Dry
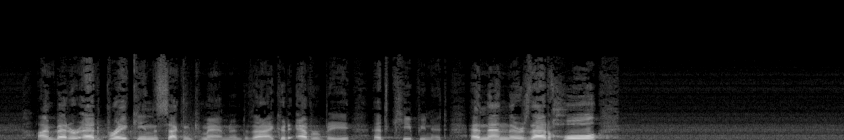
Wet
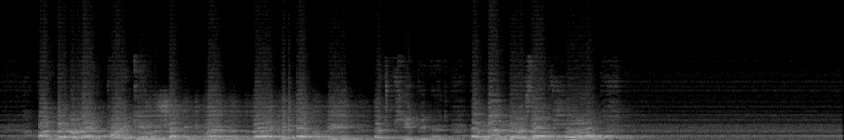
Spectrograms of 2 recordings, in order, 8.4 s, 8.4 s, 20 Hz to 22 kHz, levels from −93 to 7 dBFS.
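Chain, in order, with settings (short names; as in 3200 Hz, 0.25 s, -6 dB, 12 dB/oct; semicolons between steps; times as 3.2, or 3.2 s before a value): 1.45–3.79 CVSD 32 kbps; HPF 85 Hz; comb 1.3 ms, depth 43%; compressor 5:1, threshold -27 dBFS, peak gain reduction 14.5 dB; hard clip -32 dBFS, distortion -7 dB; reverb RT60 1.4 s, pre-delay 9 ms, DRR 1 dB; gain -3.5 dB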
